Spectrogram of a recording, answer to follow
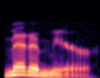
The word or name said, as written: metamere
